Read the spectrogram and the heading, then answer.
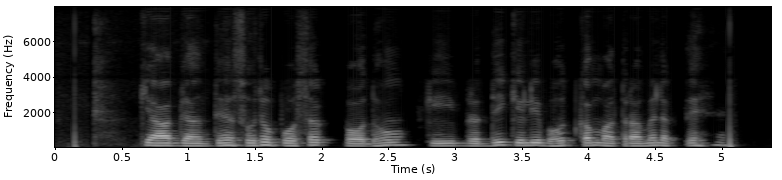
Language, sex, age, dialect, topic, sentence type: Hindi, male, 25-30, Awadhi Bundeli, agriculture, statement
